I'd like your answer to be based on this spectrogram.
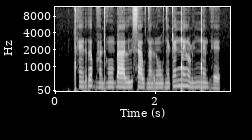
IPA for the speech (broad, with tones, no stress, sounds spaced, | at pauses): ǃʰ ɛ̃˨ r ɐ˦˨ bʱ ã˨ ɖʱ õː˨ ɓ aː˨ l ɨ˨˦ s aː˨ w d ã˨ r õː˨ w d ɛ̃˨ ʈ ɛ̃˦ ŋ͡ǃ ɛ̃˦ l õ˨ ɽ yː˦ ŋ͡ǃ ɛ̃˦ bʱ ɛ˨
